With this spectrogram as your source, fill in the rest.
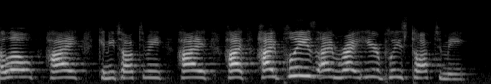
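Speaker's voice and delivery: loud, high-pitched yell. Retelling trying to get a doctor to listen: retelling own yelling. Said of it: "yelling at him".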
